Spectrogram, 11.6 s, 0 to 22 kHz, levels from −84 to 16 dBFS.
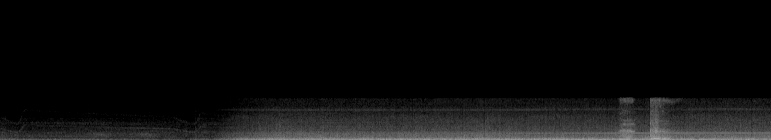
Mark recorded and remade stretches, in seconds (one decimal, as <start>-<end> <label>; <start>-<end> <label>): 0.0-2.9 recorded; 2.9-4.1 remade; 4.1-6.5 recorded; 6.5-9.3 remade; 9.3-11.6 recorded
